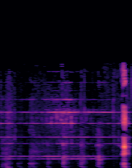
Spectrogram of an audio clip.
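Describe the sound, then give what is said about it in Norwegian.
A phone rings quietly during a radio programme, a steady electronic tone that pulses in a quick, repeating pattern, ending in a brief louder burst. No one speaks. “Er det noen som ringer? Må vi ta den?”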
